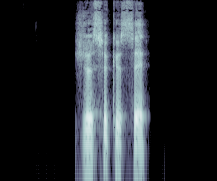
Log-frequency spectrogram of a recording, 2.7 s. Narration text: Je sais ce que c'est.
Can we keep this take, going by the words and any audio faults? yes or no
no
